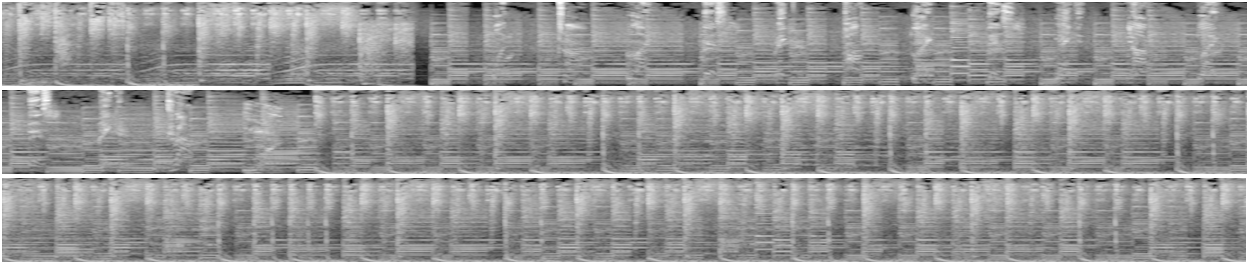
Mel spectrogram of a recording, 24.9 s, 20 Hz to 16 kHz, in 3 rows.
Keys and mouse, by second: 5.7 Tab, 6.5 click, 7.0 click, 8.1-8.4 middle drag, 8.9-9.8 drag, 9.8-13.9 middle drag, 14.0-18.4 middle drag, 18.7-20.8 middle drag.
